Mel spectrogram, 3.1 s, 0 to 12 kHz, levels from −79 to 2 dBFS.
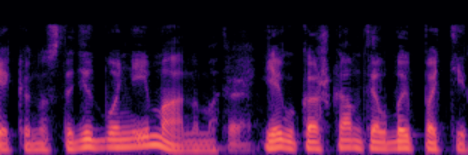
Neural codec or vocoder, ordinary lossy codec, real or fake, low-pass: none; AAC, 48 kbps; real; 7.2 kHz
